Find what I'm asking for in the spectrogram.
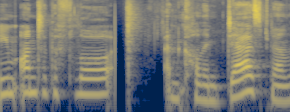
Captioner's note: splat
